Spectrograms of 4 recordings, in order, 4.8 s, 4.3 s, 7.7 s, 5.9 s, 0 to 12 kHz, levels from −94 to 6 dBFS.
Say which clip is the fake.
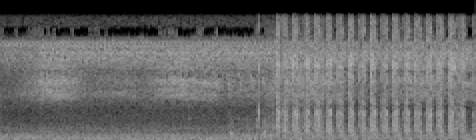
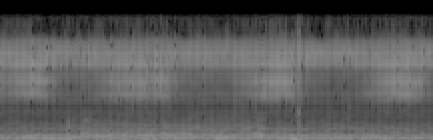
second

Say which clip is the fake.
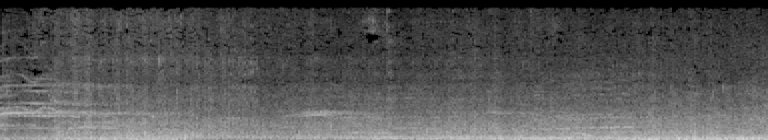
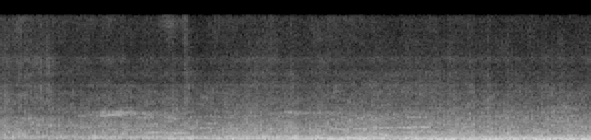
second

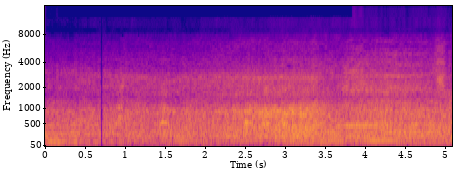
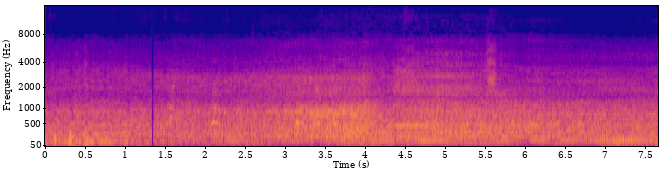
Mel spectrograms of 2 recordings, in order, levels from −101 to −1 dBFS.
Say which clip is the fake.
first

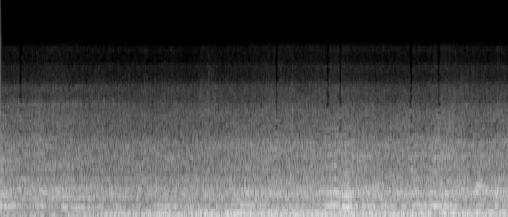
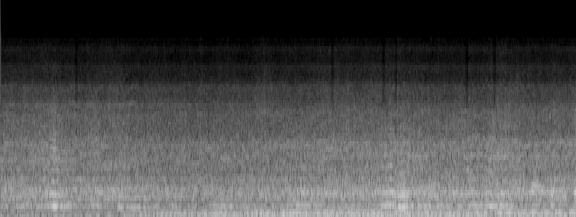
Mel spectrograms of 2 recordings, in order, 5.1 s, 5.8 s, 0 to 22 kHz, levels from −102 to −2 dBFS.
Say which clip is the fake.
second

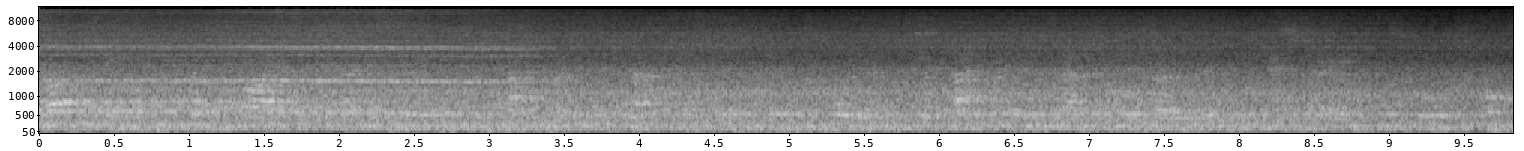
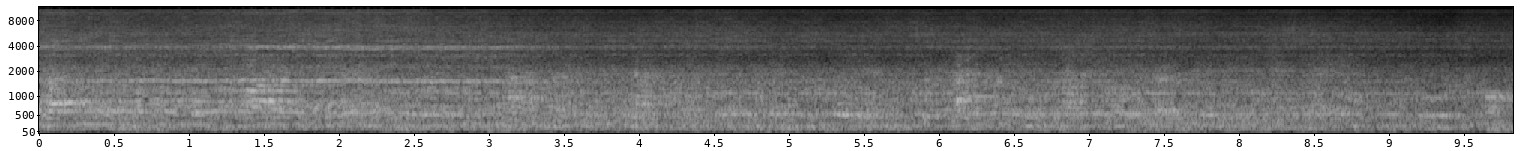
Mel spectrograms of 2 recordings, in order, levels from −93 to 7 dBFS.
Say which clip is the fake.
second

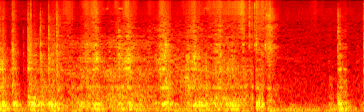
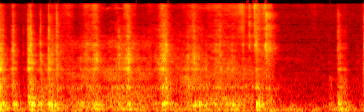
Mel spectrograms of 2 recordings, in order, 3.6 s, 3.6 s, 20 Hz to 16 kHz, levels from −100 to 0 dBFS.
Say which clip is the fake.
second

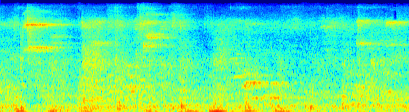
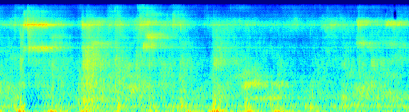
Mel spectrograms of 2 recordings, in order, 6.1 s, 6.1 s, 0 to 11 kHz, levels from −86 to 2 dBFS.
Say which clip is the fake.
second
